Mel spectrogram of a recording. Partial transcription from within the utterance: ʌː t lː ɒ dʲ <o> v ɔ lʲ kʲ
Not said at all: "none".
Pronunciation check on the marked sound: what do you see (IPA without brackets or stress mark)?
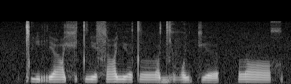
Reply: ɔ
